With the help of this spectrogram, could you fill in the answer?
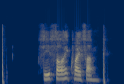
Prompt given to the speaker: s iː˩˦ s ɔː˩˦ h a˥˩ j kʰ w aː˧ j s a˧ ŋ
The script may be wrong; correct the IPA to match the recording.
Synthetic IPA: s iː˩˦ s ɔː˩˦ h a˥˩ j kʰ w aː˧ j f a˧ ŋ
